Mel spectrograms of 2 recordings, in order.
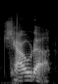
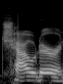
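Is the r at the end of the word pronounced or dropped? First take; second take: dropped; pronounced. First: The final r sound is dropped. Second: The final r sound is pronounced. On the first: This is how the word is said in a Boston accent. "not chowder. I thought you were supposed to say chowder" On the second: This is how a speaker without a Boston accent says it. "I keep noticing you say chowder"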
